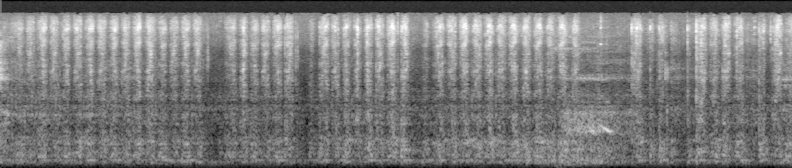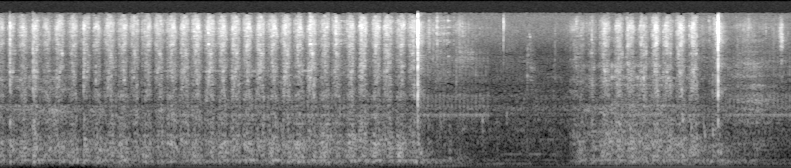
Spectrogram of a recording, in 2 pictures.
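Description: Needle file scraping back and forth in short, rapid strokes on a broken stud lodged in a thread chaser, cutting a slit between the chaser's slots to split the stud out. The filing stops for about a second near the end, with a couple of sharp clicks.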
